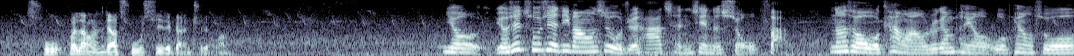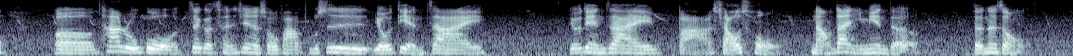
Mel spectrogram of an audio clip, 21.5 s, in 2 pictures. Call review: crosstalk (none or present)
none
